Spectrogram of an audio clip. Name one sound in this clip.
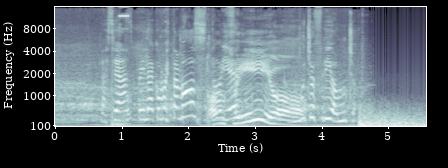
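A young woman speaks cheerfully close to a microphone.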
